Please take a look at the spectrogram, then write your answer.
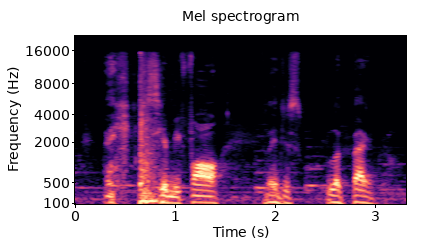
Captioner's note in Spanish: none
